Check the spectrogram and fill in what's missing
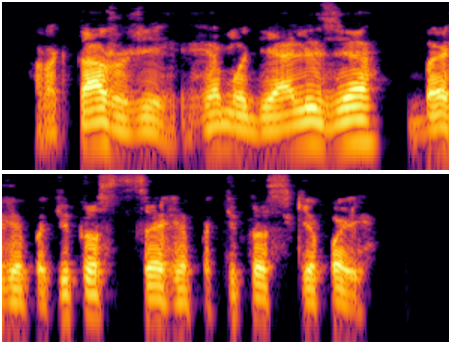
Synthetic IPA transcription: ɾɐ̰kt̪ɑːʒoʒʲɛːɣʲɛmɔd̪ʲɪælʲɪzʲɛ | bɛɣʲɛpɐt̪ʲit̪ɐst̪sʲɛɣʲɛpɐt̪ʲɪt̪ɐsʲkʲiɛpɐɪ

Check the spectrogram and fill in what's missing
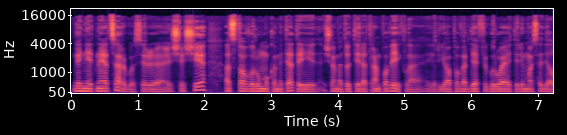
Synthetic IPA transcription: ɡɐnʲeɛt̪ʲɪnɐɪɐt̪sɐɾɡʊsɪɾʃʲɛʃʲɪ | ɐt̪st̪oːʋʊɾuːmuːkoːmʲɪt̪ʲɛt̪ɐɪʃʲuɔmʲɛt̪ʊt̪ʲɪɾʲɛt̪ɾɐmpoːʋʲɛɪklˠɑːɪɾjoːpɐʋɐɾʲd̪ʲeːfʲɪɡʊɾuɔjɛt̪ʲiːɾʲɪmuɔsʲɛd̪ʲeː

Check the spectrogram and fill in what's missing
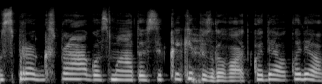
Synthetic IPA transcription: sprɐsprɑːɡoːsmɑːt̪oːsʲɪkɐɪkɐɪpjusɡɐlˠʋoːjɛt̪koːd̪ʲeːlˠkoːd̪ʲeːlˠ

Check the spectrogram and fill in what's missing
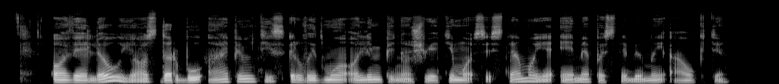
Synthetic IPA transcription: oːʋʲeːlʲɛʊjo̰ːsd̪ɐɾbuːʔɑːpʲɪmʲt̪ʲiːsɪɾʋɐɪd̪muɔʔɔ̰lʲɪmʲpʲɪ̰nʲʔo̰ːʃʲʋʲiɛt̪ʲɪmo̰ːsʲɪ̰sʲt̪ʲɛmoːjɛʔeːmʲeːpɐsʲt̪ʲɛbʲɪ̰mɐɪʔɐ̰ʊkt̪ʲɪ̰

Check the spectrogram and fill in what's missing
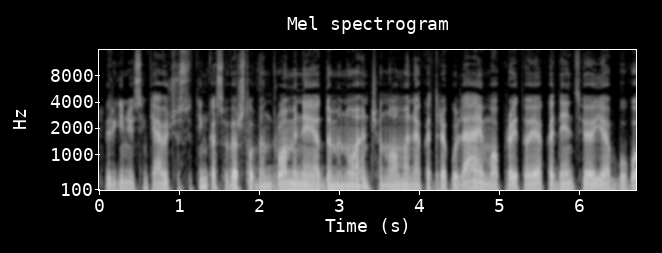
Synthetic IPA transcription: ʋʲɪɾʲɡʲɪnʲɪjʊsʲɪŋʲkʲæːʋʲɪt͡ʃʲʊsʊt̪ʲɪŋkɐsʊʋʲɛɾslˠoːbʲɛnd̪ɾuɔmʲɛnʲeːjɛd̪oːmʲɪnuɔjɛnʲt͡ʃʲɛnuɔmoːnʲɛkɐt̪ɾʲɛɡʊlʲæːʋʲɪmoːpɾɐɛɪt̪oːjɛkɐd̪ʲɛnʲt̪sʲɪjoːjɛbʊʋoː

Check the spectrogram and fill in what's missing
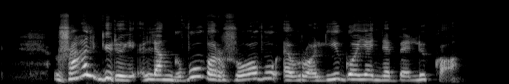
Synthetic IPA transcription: ʒɐlʲɡʲɪɾʲʊɪlʲɛŋɡʋuːʋɐɾʒoːʋuːʔɛʊɾɔːlʲiːɡoːjɛnʲɛbʲɛlʲɪko̰ː

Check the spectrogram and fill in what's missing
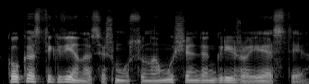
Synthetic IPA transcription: koːlˠkɐst̪ʲɪkʋʲiɛnɐsɪʃmuːsunɐmuːʃʲɛnʲd̪ʲiɛnɡɾʲiːʒoːiɛːsʲt̪ʲejɛ

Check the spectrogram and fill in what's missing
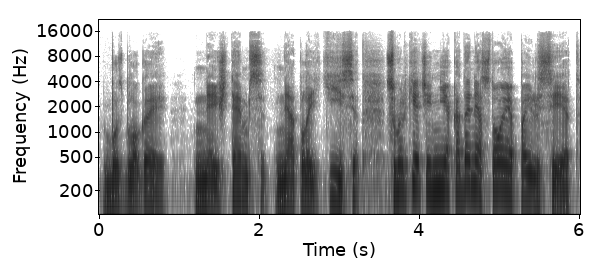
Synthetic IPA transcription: bʊsblˠoːɡɐɪ | nʲɛɪʃʲt̪ʲɛmʲpʲsʲɪt̪nʲɛɐt̪lˠɐɪkʲiːsʲɪt̪sʊʋɐlʲkʲiɛt͡ʃʲɛɪnʲiɛkɐd̪ɐnʲɛst̪oːjɛpɐɪlʲsʲeːt̪

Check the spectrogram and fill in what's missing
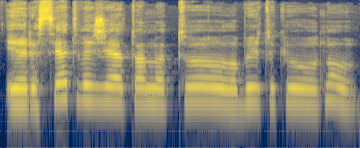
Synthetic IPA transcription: ɪɾjɪsɪɑːt̪ʲʋʲɛʒʲeːt̪uɔmʲɛt̪ʊlˠɐbɐɪt̪oːkʲuːnʊ

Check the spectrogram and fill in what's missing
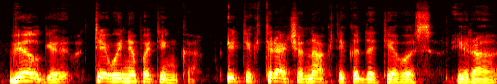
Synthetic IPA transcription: ʋʲeːlˠɡʲɪt̪ʲeːʋɐɪnʲɛpɐt̪ʲɪŋkɐ | ɪt̪ʲɪkt̪ʲɾʲæːt͡ʃʲɛnɑːkt̪ʲɪkɐd̪ɐt̪ʲeːʋɐsiːrɐ

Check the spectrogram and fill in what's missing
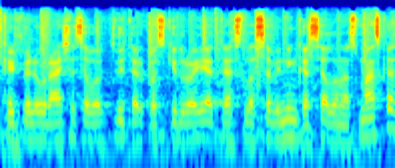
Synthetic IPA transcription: kɐɪpʋʲeːlʲɛʊɾɑːʃʲeːsɑːʋoːt̪ʲʋʲɪt̪ʲɛɾpɐsʲkʲɪːd̪ɾoɔjɛt̪ʲæːslˠɐsɐʋʲɪnʲɪŋkɐssʲɛlˠoːnɐsmɑːskɐs

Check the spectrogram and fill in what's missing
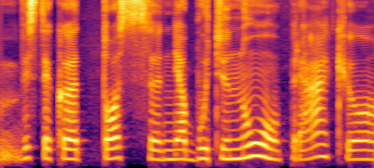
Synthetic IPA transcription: ʋʲɪst̪ʲɪkt̪oːsnʲɛbuːt̪ʲɪnuːpʲɾʲæːkʲʊ

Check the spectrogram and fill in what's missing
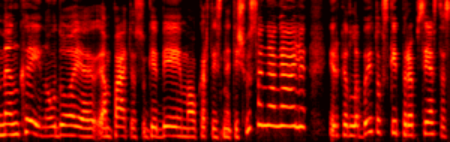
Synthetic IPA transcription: mʲɛŋkɐɪnɐʊd̪oːjɛɛmpɑːt̪ʲɪjoːssʊɡʲɛbʲeːjɪmɐoːkɐrt̪ɐɪsnʲɛt̪ɪʃʋʲɪsoːnʲɛɡɑːlʲɪɪɾkɐt̪lˠɐbɐɪt̪oːkskɐɪpɪɾɐpʲsʲeːst̪ɐs

